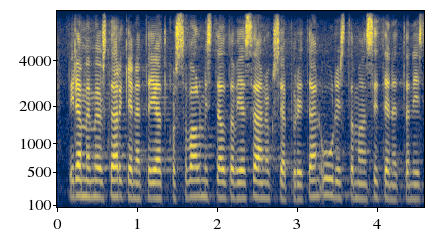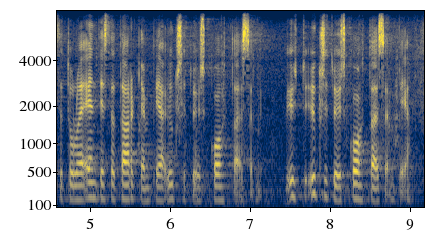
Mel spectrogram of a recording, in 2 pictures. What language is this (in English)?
Finnish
